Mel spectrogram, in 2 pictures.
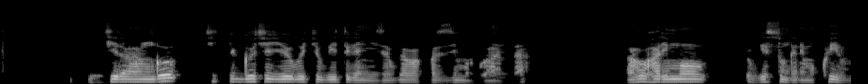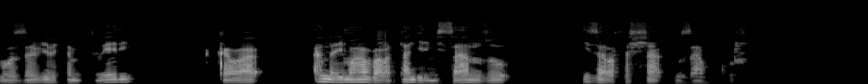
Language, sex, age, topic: Kinyarwanda, male, 25-35, finance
